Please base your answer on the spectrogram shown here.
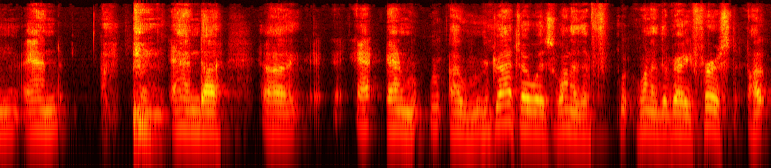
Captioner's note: cough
